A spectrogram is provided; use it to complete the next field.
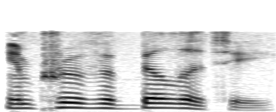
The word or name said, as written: improvability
